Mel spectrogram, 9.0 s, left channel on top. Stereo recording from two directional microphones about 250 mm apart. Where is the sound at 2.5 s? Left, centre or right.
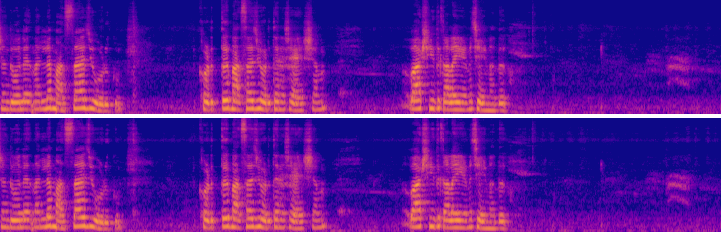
Centre.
